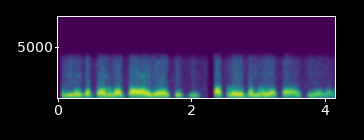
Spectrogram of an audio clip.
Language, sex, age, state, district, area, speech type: Hindi, male, 60+, Bihar, Samastipur, urban, conversation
